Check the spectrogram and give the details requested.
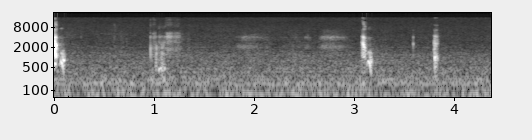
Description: Our Daughter only a few days old getting the hiccups.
